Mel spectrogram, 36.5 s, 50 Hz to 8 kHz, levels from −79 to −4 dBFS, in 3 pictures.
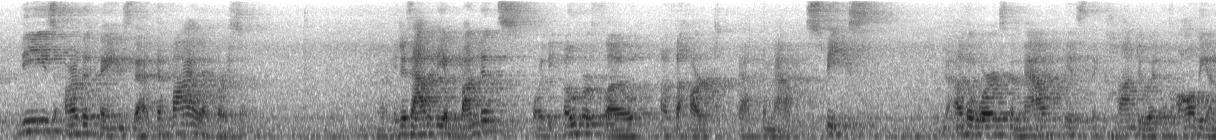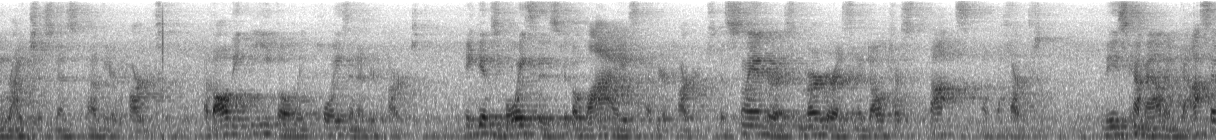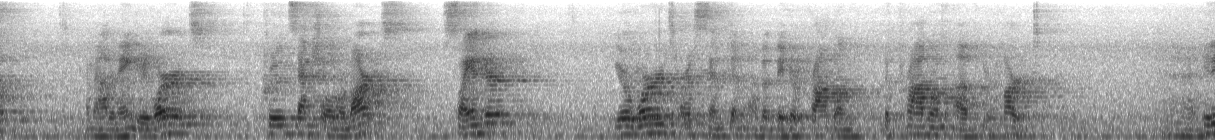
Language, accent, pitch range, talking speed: English, American, 100-130 Hz, 160 wpm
